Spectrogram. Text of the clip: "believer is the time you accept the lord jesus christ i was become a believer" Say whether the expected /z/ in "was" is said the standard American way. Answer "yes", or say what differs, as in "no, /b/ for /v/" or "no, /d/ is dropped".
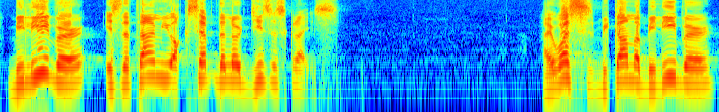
no, /s/ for /z/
